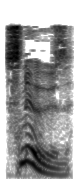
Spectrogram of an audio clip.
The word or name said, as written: snooze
